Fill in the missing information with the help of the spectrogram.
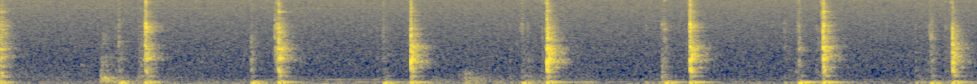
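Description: Fingertips slowly press the keys and space bar of a mint-green plastic retro keyboard with round white plastic keycaps. About one press per second, seven in all, each a soft low thud followed by a short, bright plastic click. The clicks die away quickly over a quiet background.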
